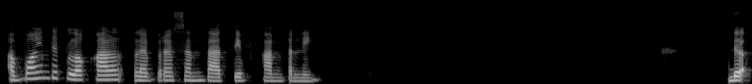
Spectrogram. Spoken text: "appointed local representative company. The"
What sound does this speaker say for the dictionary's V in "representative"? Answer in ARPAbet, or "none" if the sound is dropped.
F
